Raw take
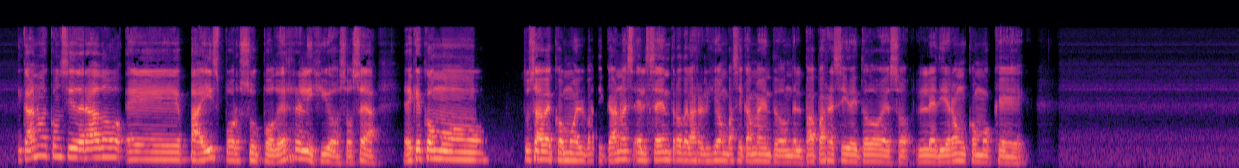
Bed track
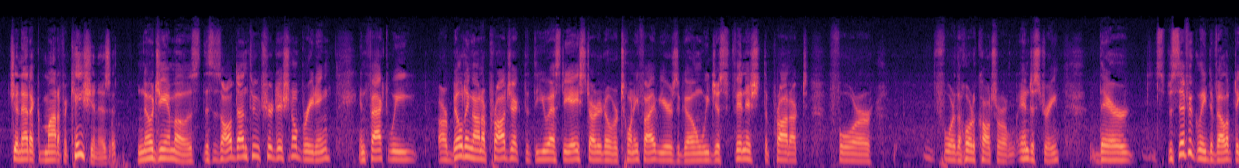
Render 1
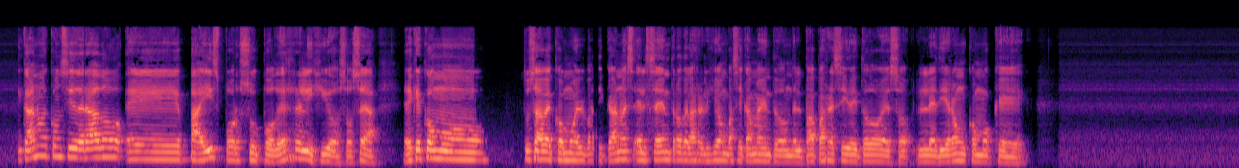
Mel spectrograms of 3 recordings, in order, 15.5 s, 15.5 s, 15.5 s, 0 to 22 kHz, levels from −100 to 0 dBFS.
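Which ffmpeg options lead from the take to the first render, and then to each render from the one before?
ffmpeg -i in.wav -af anull out.wav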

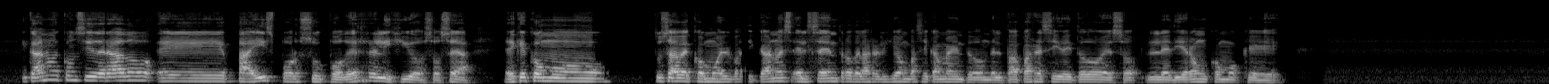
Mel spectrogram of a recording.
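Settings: ffmpeg -i in.wav -filter_complex "[0:a]asettb=1/sr,asplit=3[link_01][link_02][link_03];[link_01]atrim=end=5.744[link_04];[link_02]atrim=start=5.74:end=6.63,asetpts=PTS-STARTPTS,afade=type=in:duration=0.004:curve=qsin,afade=type=out:start_time=0.886:duration=0.004:curve=qsin,highshelf=frequency=6000:gain=5[link_05];[link_03]atrim=start=6.626[link_06];[link_04][link_05]acrossfade=duration=0.004:curve1=hsin:curve2=qsin[link_07];[link_07][link_06]acrossfade=duration=0.004:curve1=qsin:curve2=hsin,asettb=1/sr,asplit=3[link_08][link_09][link_10];[link_08]atrim=end=8.404[link_11];[link_09]atrim=start=8.4:end=9.93,asetpts=PTS-STARTPTS,afade=type=in:duration=0.004:curve=qsin,afade=type=out:start_time=1.526:duration=0.004:curve=qsin,lowpass=frequency=3100:poles=1[link_12];[link_10]atrim=start=9.926[link_13];[link_11][link_12]acrossfade=duration=0.004:curve1=hsin:curve2=qsin[link_14];[link_14][link_13]acrossfade=duration=0.004:curve1=qsin:curve2=hsin,asplit=3[link_15][link_16][link_17];[link_15]afade=type=out:start_time=12.05:duration=0.02[link_18];[link_16]lowpass=frequency=1800:poles=1,afade=type=in:start_time=12.05:duration=0.02,afade=type=out:start_time=12.63:duration=0.02[link_19];[link_17]afade=type=in:start_time=12.63:duration=0.02[link_20];[link_18][link_19][link_20]amix=inputs=3:normalize=0" out.wav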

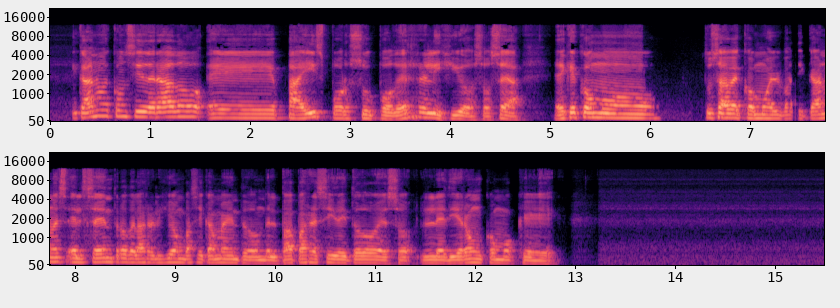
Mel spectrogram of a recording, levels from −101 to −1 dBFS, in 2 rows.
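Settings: ffmpeg -i in.wav -filter_complex "[0:a]asettb=1/sr,asplit=3[link_01][link_02][link_03];[link_01]atrim=end=4.494[link_04];[link_02]atrim=start=4.49:end=5.11,asetpts=PTS-STARTPTS,afade=type=in:duration=0.004:curve=qsin,afade=type=out:start_time=0.616:duration=0.004:curve=qsin,highshelf=frequency=5200:gain=6.5[link_05];[link_03]atrim=start=5.106[link_06];[link_04][link_05]acrossfade=duration=0.004:curve1=hsin:curve2=qsin[link_07];[link_07][link_06]acrossfade=duration=0.004:curve1=qsin:curve2=hsin" out.wav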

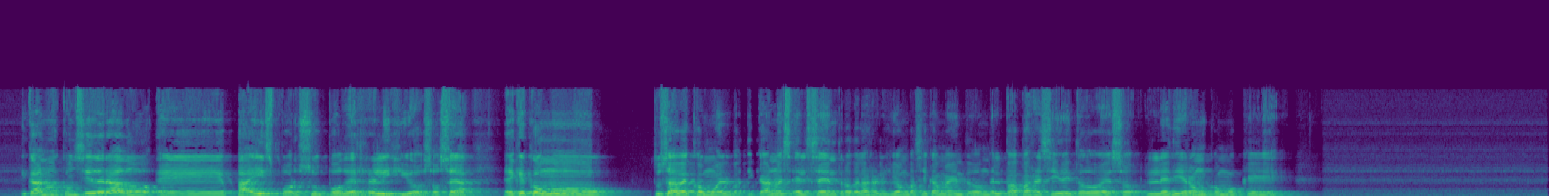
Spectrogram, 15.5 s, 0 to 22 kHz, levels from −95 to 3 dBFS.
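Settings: ffmpeg -i in.wav -filter_complex "[0:a]asplit=2[link_01][link_02];[link_02]adelay=86,lowpass=frequency=1400:poles=1,volume=-9dB,asplit=2[link_03][link_04];[link_04]adelay=86,lowpass=frequency=1400:poles=1,volume=0.5,asplit=2[link_05][link_06];[link_06]adelay=86,lowpass=frequency=1400:poles=1,volume=0.5,asplit=2[link_07][link_08];[link_08]adelay=86,lowpass=frequency=1400:poles=1,volume=0.5,asplit=2[link_09][link_10];[link_10]adelay=86,lowpass=frequency=1400:poles=1,volume=0.5,asplit=2[link_11][link_12];[link_12]adelay=86,lowpass=frequency=1400:poles=1,volume=0.5[link_13];[link_01][link_03][link_05][link_07][link_09][link_11][link_13]amix=inputs=7:normalize=0" out.wav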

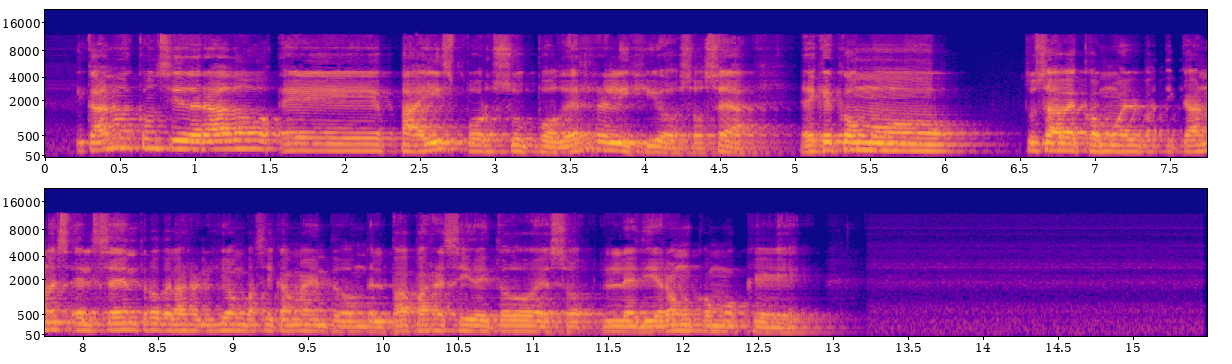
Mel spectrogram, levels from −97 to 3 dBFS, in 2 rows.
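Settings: ffmpeg -i in.wav -af "volume=3.5dB" out.wav

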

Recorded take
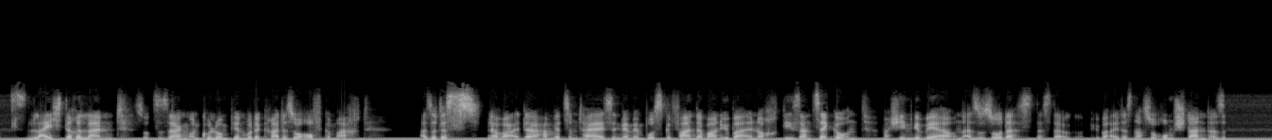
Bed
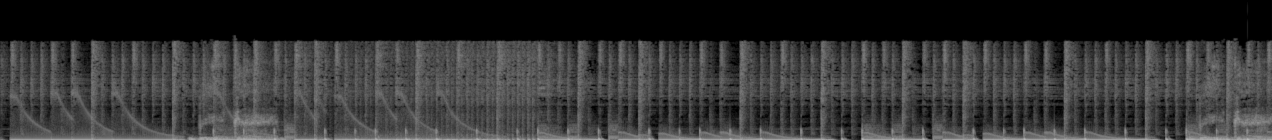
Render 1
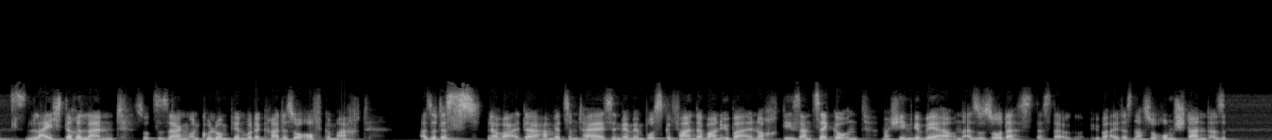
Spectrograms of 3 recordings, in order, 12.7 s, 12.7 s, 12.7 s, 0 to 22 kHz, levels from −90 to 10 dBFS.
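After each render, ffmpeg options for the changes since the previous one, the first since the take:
ffmpeg -i in.wav -af "bandreject=frequency=60:width_type=h:width=4,bandreject=frequency=120:width_type=h:width=4,bandreject=frequency=180:width_type=h:width=4,bandreject=frequency=240:width_type=h:width=4,bandreject=frequency=300:width_type=h:width=4" out.wav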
